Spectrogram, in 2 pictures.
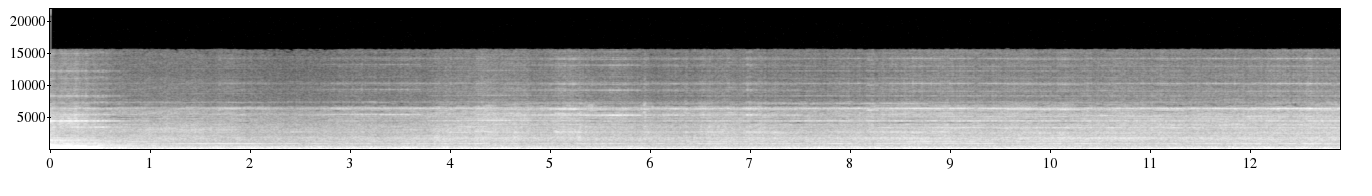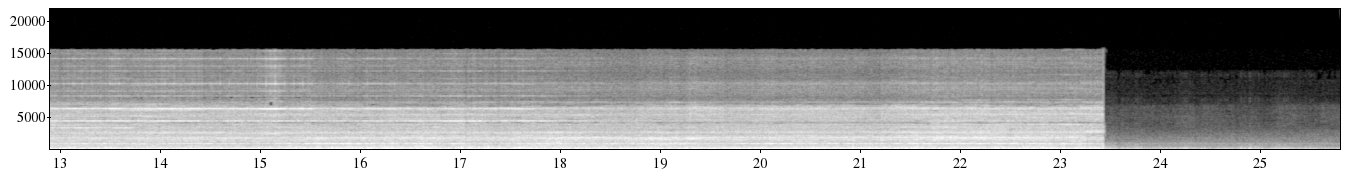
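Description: Freight train of tank cars and covered hoppers rolling past: a steady rumble of the cars with thin, high, drawn-out squeals of steel wheels on the rails. A train horn fades out in the first half second, and near the end the sound drops suddenly to a much quieter, distant train.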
